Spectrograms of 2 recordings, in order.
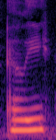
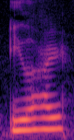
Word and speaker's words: Ellie: It's Stranger Ellie. It's not Stranger Eli.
